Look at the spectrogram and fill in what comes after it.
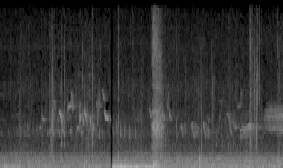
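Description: Quiet outdoor background with birds chirping faintly now and then, and a brief burst of noise a little over two seconds in that lasts about a second.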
